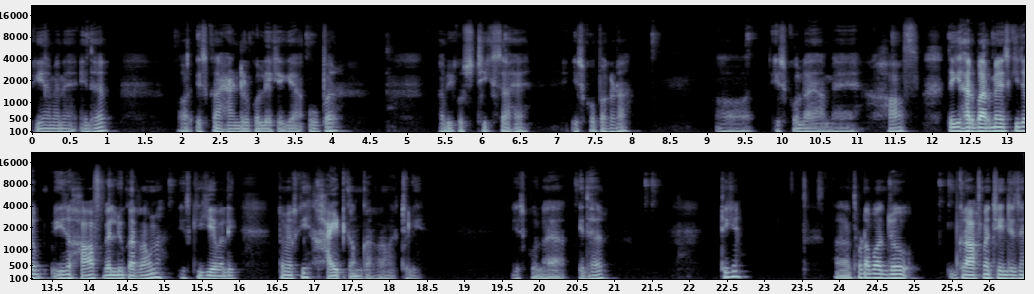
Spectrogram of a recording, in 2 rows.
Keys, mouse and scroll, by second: 2.2 click, 9.5 click, 12.2 click, 14.2 click, 17.0 click, 21.4 click, 25.3 click.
